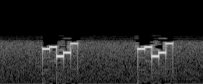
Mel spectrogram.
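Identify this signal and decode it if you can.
Five-tone selective call (ZVEI), heard as quick runs of five tones, tones of about 80 ms. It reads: 89466 89466
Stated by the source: ZVEI five-tone call received by SDR.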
